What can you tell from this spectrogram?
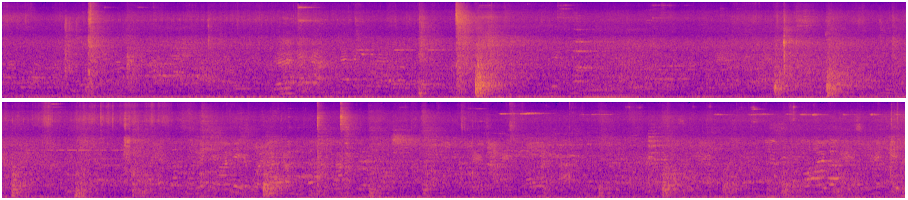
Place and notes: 學甲公有市場, Xuejia Dist., Tainan City - Walking in the public market
Walking in the public market, Traditional market block, Traffic sound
